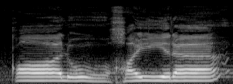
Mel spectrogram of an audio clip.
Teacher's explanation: مثل المفتوح: قالوا خيرا، راء ترقيق فقط، الألف اللي بعدها معتدل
